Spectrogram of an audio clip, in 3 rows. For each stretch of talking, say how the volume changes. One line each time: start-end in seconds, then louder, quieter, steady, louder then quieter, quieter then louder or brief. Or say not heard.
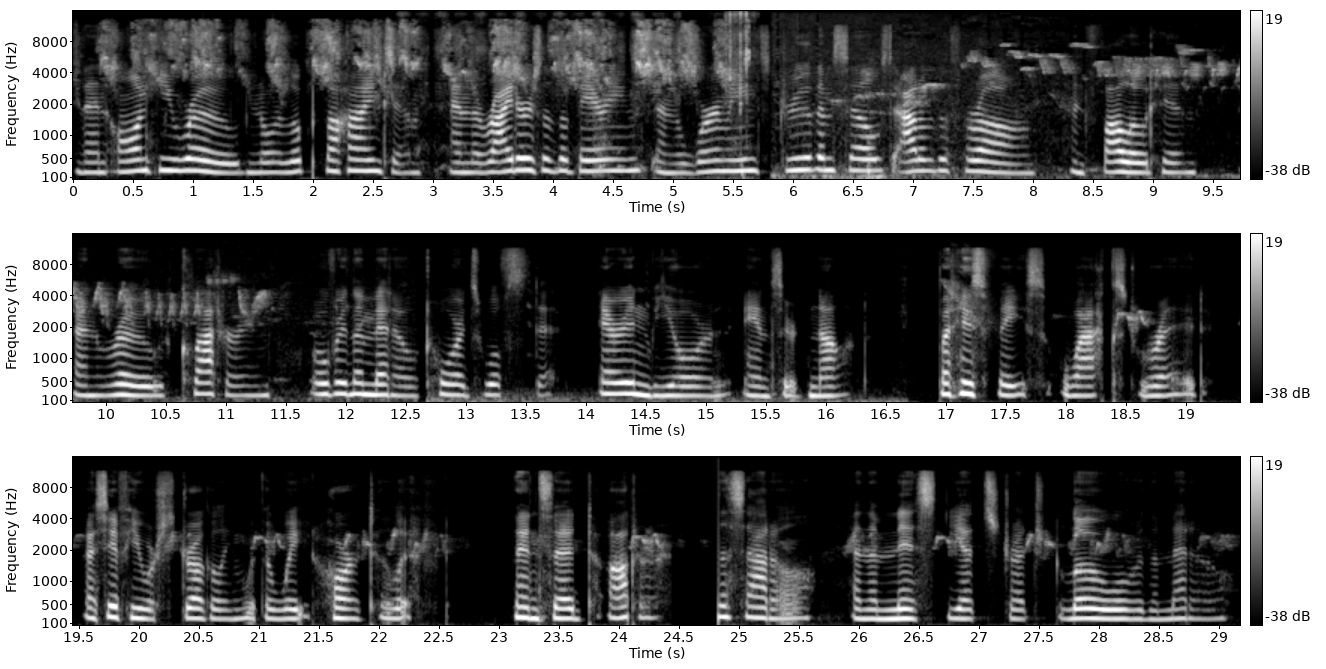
0.0-29.1 steady.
